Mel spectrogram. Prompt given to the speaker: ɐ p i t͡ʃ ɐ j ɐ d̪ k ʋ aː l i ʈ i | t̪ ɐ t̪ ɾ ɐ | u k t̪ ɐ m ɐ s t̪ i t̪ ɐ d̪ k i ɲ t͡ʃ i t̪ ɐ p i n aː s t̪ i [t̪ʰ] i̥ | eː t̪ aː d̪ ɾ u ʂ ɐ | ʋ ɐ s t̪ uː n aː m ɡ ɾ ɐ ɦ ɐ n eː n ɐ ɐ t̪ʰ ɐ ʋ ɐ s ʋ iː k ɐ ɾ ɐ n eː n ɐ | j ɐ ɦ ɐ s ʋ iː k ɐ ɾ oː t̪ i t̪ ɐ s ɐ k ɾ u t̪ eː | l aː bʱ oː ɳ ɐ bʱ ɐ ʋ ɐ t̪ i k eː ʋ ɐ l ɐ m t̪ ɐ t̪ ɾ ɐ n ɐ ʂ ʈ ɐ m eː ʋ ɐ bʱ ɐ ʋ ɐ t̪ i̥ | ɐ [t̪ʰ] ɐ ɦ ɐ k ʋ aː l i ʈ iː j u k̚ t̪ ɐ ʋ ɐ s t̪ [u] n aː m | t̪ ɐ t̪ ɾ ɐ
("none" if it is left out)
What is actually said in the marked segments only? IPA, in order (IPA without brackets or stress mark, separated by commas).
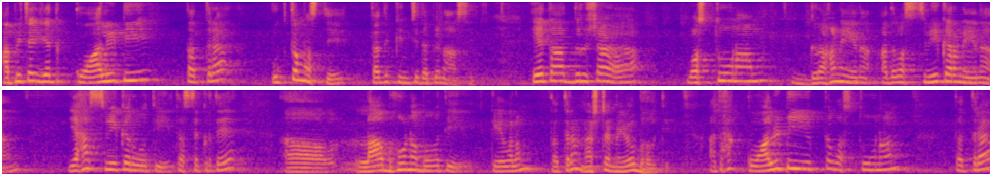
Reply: t̪, t̪, uː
